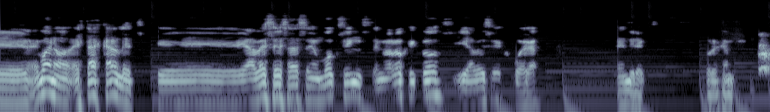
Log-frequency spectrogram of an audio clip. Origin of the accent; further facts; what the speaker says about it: Córdoba, Argentina; Yo soy de Córdoba, Argentina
